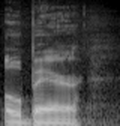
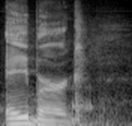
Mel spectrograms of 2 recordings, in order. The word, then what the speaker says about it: Åberg: Ludvig Åberg. Huh. See, I'm committed now to doing the Swedish pronunciation of Cody Åberg.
